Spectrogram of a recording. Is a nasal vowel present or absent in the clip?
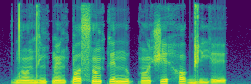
present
